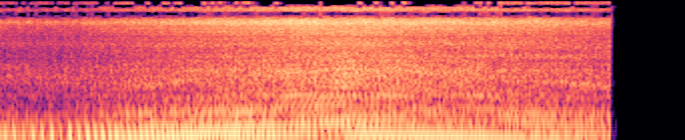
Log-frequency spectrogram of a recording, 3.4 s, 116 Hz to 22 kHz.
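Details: BMW R NineT, second rough idle in a week: engine flares up and hangs at a high steady drone, revs stuck at 4k, instead of dropping to idle until switched off and on; cause unknown.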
